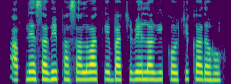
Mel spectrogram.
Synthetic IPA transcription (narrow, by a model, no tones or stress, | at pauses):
ɐpnesɐbʱipʰɐsəlʋakebɐt͡ʃbelɐɡikoːt͡ʃikaɾɐɦoː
